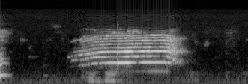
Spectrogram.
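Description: An animal's call: one drawn-out cry at a steady high pitch, lasting a little over a second.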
